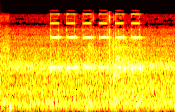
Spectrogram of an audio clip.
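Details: Ultralight electric motor throttle setup driven by a servo tester: quick run of about six short, shrill beeps from the ESC, apparently a safety warning when throttle is reapplied; cause suspected, not confirmed.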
